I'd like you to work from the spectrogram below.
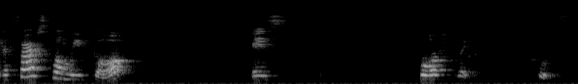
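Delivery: normal talking voice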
